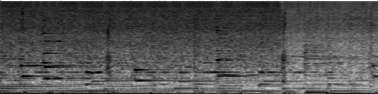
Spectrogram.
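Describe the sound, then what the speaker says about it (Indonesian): Steady broadband rush of a powerful waterfall with children playing in its spray, a loud continuous roar with faint splashes and low rumbling throughout. "air terjun itu kenceng banget"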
